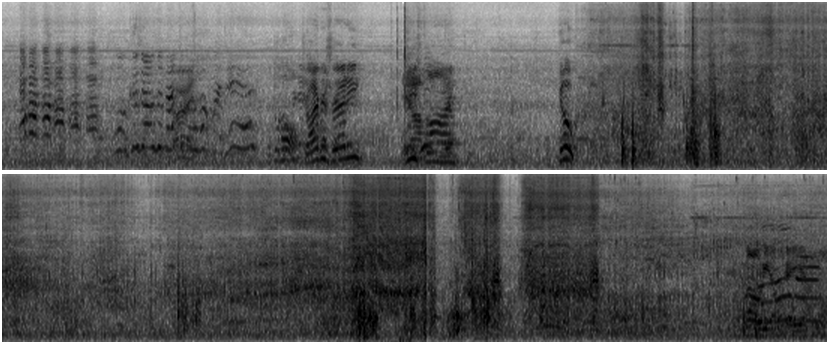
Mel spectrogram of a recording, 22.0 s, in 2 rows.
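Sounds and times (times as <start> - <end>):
rc truck motors whining: 7.6 - 22.0.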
